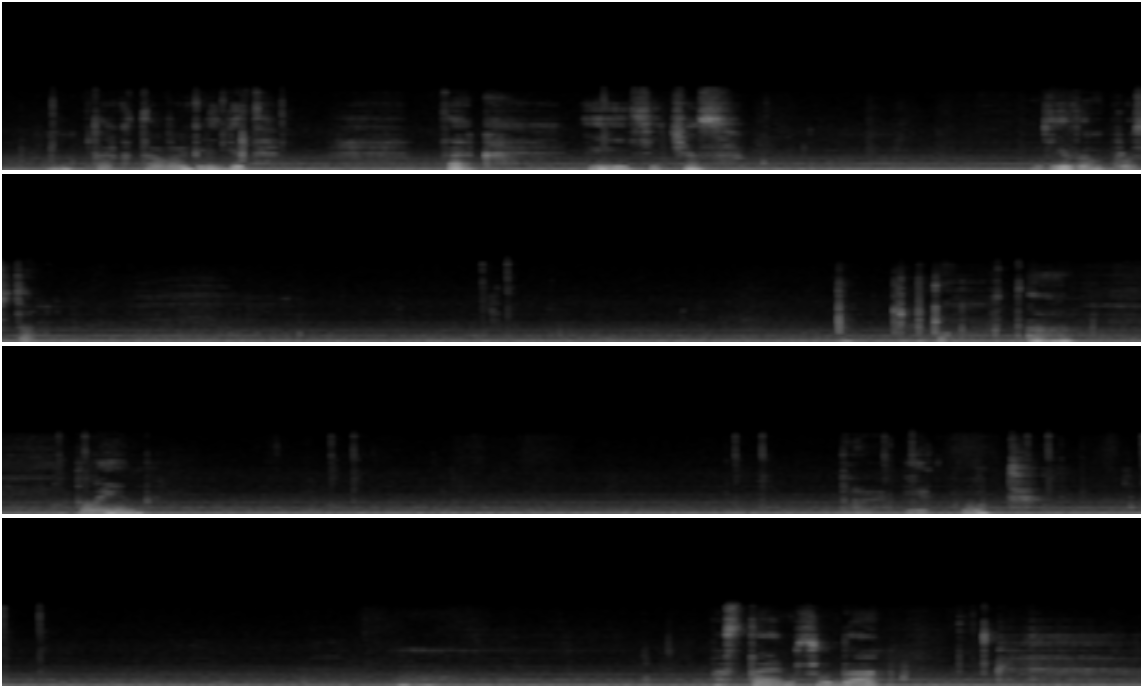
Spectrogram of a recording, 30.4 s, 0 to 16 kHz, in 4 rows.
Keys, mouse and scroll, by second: 0.0-0.3 scroll down 3, 0.6-4.4 shift+middle drag, 4.4 scroll down 3, 15.8 shift+a, 17.4 click, 21.2-22.9 drag.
